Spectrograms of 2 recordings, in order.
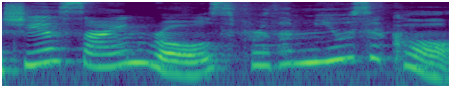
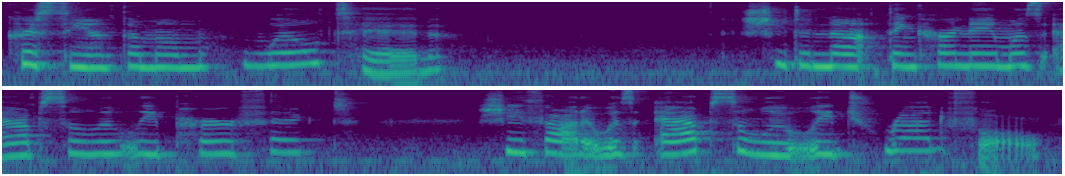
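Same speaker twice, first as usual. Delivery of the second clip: much softer, deflated narration; quiet and crestfallen; wilting; 10 dB quieter than usual. A narrator's reading. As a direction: let the voice sink with her. Chrysanthemum sinks at teasing.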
